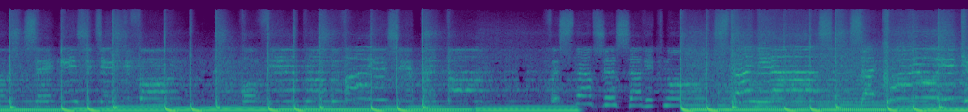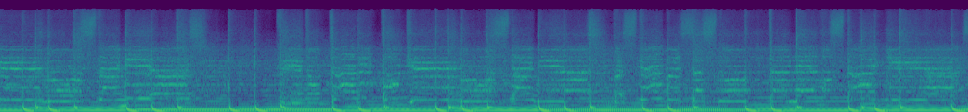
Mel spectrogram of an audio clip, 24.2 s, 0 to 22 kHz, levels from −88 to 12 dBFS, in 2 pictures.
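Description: No faults turn up anywhere in this one, so there's nothing to flag or trace back to a cause.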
